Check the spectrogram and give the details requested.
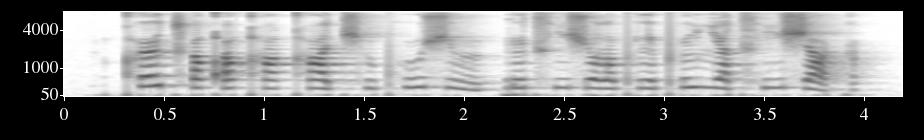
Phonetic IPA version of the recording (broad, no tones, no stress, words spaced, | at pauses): qʰy t͡sʼoqʼuqʰɑqʰɑ t͡ʃʰɯpʰu ʃɯ | ɾɯt͡sʰiʃu lˠøpʰlepʰø ʎɑt͡sʰi ʃɑk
